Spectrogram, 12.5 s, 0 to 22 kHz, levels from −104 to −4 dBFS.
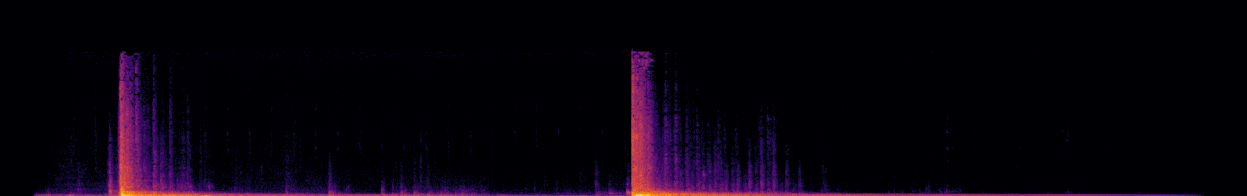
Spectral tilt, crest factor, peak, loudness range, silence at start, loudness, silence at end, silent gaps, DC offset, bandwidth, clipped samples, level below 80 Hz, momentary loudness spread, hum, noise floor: -7.5 dB/octave; 30 dB; -2 dBFS; 20 LU; 1.2 s; -24 LUFS; 5.2 s; none; under 0.1%; 14 kHz; under 0.1%; -34 dBFS; 28 LU; none; -81 dBFS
